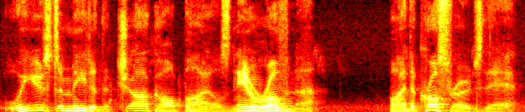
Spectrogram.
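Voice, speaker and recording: An actor playing a captured brigand under interrogation in a game, sardonic and evasive. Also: male voice, mid-range voice, expressive, a little slow. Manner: sardonic, evasive, rough-spoken.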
